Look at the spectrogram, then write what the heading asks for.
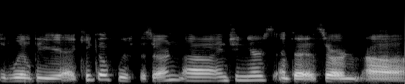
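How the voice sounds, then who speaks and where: The speaker talks at a fairly slow pace in a German accent. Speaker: startup program participant presenting. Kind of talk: info session presentation. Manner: halting, many fillers.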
